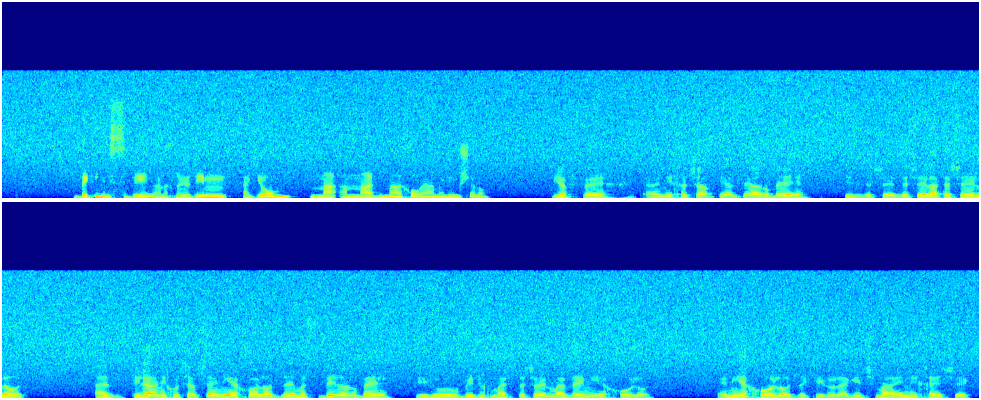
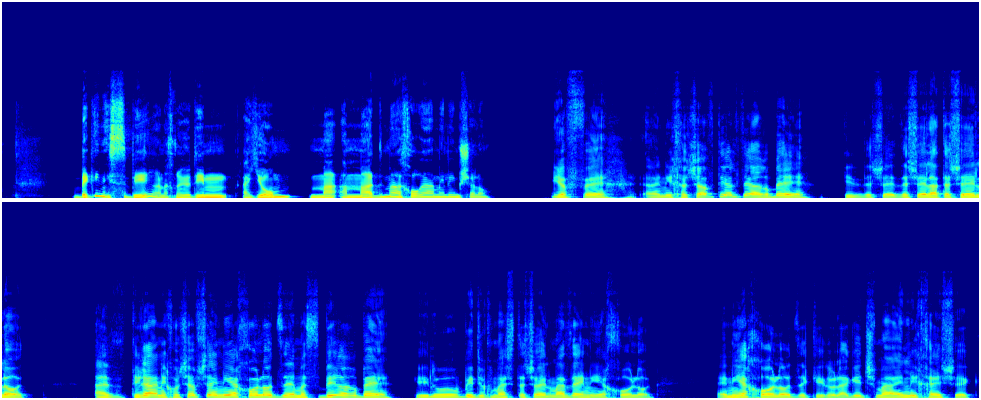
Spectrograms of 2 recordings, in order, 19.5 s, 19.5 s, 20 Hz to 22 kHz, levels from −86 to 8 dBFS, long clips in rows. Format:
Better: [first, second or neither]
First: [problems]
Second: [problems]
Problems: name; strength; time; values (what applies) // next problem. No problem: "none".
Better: second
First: hiss; loud; throughout; 7 dB below the speech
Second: none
